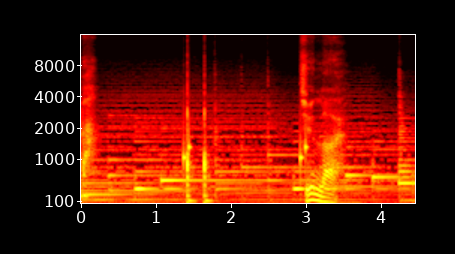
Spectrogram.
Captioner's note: knocking door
